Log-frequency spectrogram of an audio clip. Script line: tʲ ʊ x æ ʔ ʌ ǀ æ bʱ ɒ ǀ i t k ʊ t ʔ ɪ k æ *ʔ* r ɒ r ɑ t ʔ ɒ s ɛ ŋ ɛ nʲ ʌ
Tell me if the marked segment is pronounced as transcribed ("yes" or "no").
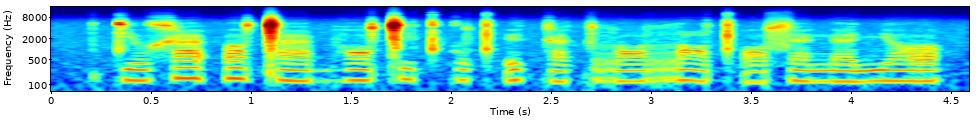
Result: no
